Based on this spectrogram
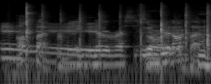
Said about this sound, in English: We do claps. We do claps.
